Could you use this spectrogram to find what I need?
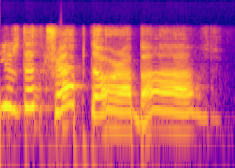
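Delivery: screaming goblin voice.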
